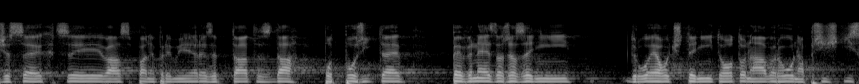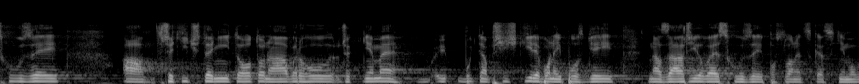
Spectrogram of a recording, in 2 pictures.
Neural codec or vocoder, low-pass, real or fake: none; 7.2 kHz; real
